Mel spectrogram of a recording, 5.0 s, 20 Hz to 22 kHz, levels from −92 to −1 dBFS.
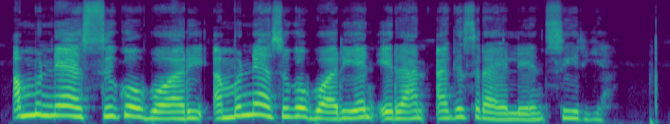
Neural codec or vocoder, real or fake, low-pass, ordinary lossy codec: vocoder, 44.1 kHz, 128 mel bands, Pupu-Vocoder; fake; none; none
